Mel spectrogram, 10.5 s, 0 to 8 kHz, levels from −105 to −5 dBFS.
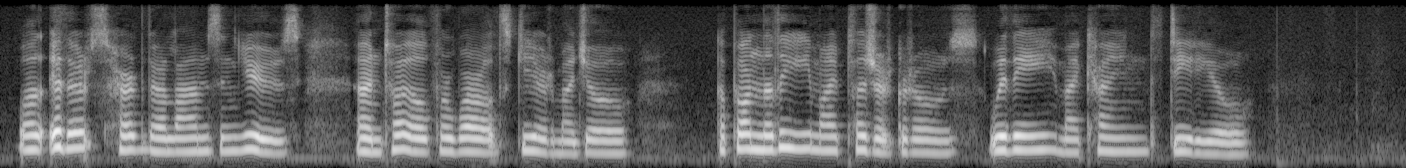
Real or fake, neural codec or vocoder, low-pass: fake; codec, 16 kHz, 6 kbps, DAC; 7.2 kHz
